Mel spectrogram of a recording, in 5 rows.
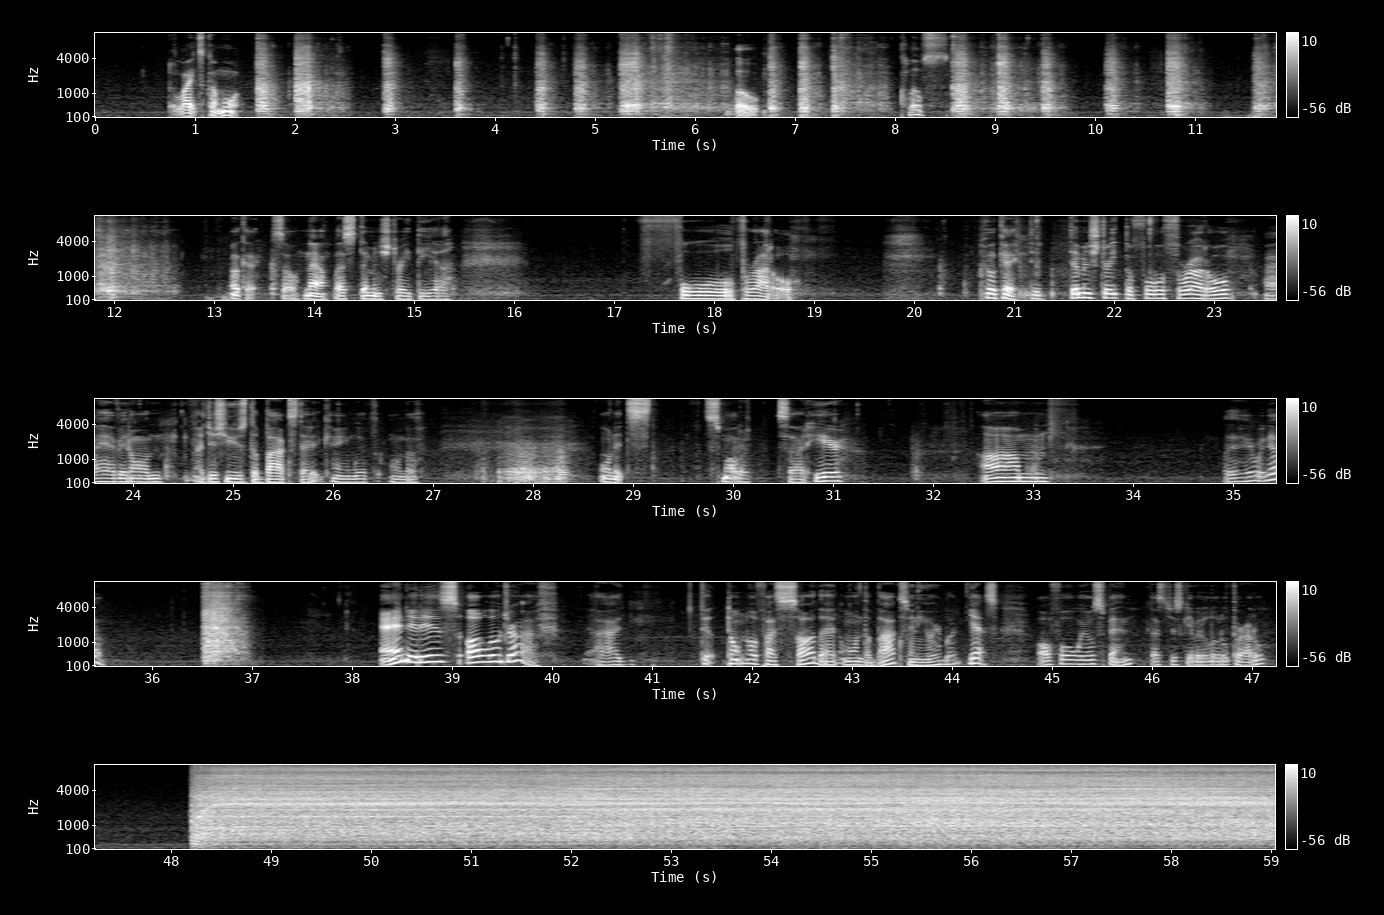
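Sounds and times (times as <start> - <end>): toy car motor whirring: 4.8 - 6.3, 8.6 - 12.6, 36.5 - 37.0, 48.2 - 59.0
toy car shuffling on wooden table: 8.6 - 12.7, 27.6 - 28.4.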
